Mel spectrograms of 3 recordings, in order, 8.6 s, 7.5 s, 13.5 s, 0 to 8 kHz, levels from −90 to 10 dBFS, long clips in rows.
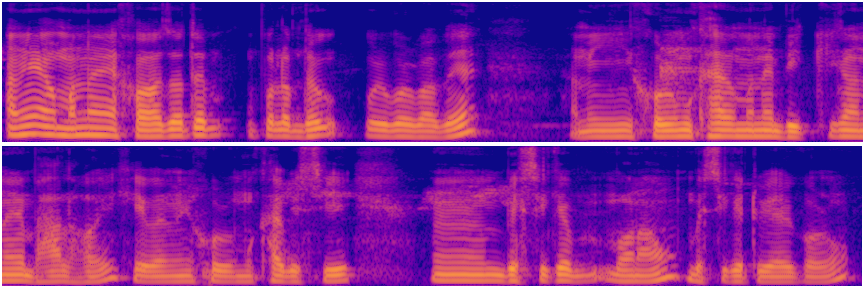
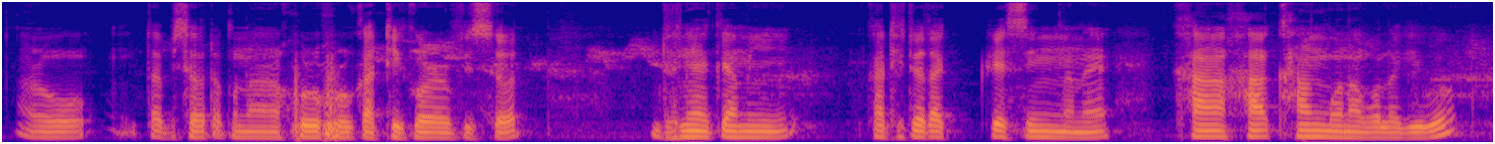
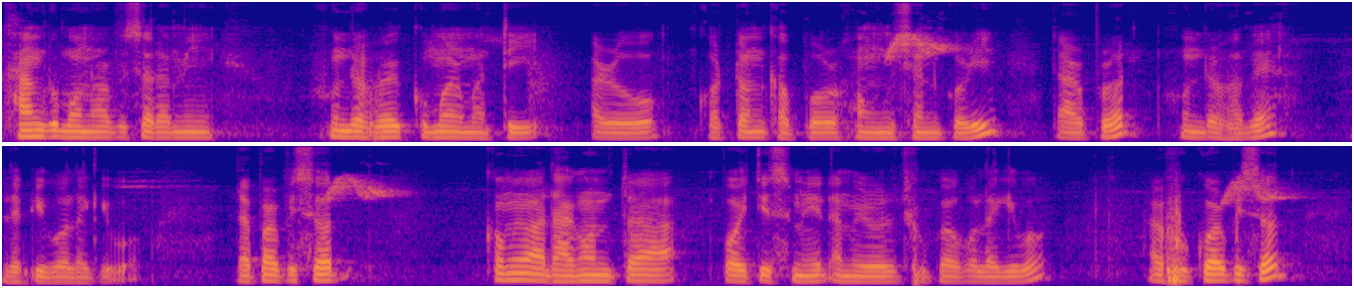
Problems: none marked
